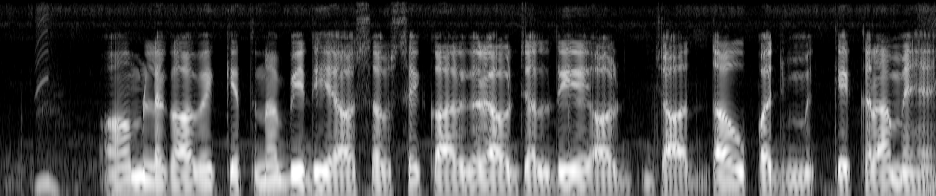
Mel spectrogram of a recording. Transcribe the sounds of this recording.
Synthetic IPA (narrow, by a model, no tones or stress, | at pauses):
aːmlɐɡaːwekɪt̪nabiːɖʱiɦɛɔːɾsɐbsekaːɾɡəɾɔːɾd͡ʒəld̪iɔːɾd͡ʒaːd̪aʊpəd͡ʒkeːkɾamẽɦɛː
